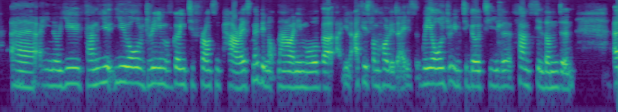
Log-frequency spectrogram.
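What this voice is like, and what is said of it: French accent. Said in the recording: “some can hear in my voice. I'm French.”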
